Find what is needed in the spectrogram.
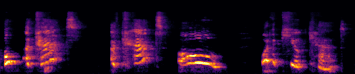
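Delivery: high cooing delight. Acted. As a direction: coo over the kitten. Jack spots the cat.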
